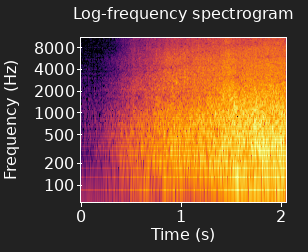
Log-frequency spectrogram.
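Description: Surf rising out of silence into a broad, steady roar of ocean waves breaking on a beach, with a strong wind coming off the sea, growing louder over two seconds with a windy hiss and no voices.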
